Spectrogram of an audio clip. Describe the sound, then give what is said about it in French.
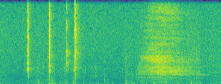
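A lighter clicks four quick times as a cannabis joint is lit, then a soft, breathy hiss of a drag being pulled in for about a second. “Donc, j'allume.”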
